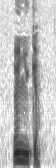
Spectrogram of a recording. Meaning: eunuch
- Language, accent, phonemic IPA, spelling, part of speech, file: French, France, /ø.nyk/, eunuque, noun, LL-Q150 (fra)-eunuque.wav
